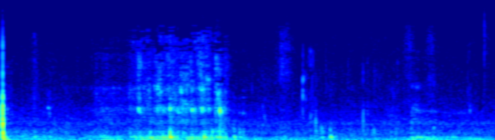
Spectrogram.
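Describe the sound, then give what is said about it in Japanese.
A soft sip of a dark, deep-roast seasonal blend coffee: one brief, quiet slurp near the middle of an otherwise hushed moment. “トンボという、え赤い糸コーヒーさんのブレンドをね、いただいてます。深入りですね。”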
